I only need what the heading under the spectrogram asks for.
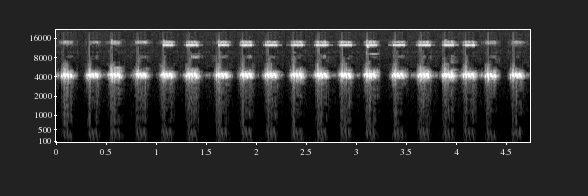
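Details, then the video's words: Cricket call for tutoring cage songbirds: a steady train of short, bright, high chirps repeating roughly four times a second, evenly spaced, clear and isolated against silence. "SUARA JANGKRIK MASTERAN UNTUK SEMUA BURUNG"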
